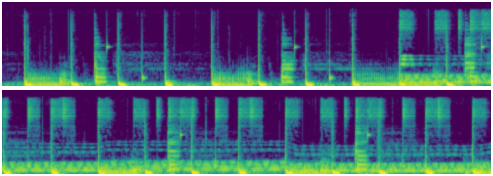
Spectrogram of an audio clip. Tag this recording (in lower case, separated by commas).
music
